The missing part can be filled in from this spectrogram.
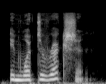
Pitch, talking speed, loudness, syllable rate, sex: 215 Hz, 170 wpm, -14 LUFS, 6.5 syllables/s, female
